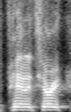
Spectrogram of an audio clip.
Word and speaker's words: Panettiere: Hayden, how you pronounce her last name? Panettiere or whatever. Yeah, Panettiere.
